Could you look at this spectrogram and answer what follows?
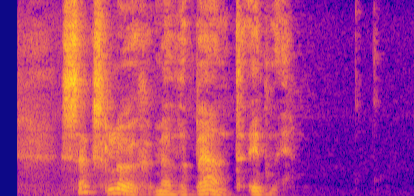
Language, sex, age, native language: Icelandic, male, 50-59, Icelandic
